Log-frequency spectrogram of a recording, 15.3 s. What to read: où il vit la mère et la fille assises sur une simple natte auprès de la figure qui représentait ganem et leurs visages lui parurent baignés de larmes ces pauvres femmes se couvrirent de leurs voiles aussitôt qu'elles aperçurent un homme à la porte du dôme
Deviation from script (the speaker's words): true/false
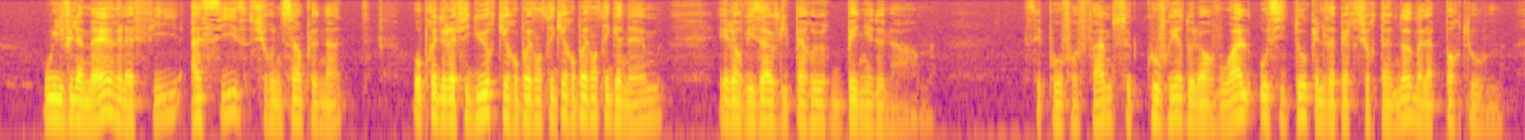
true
